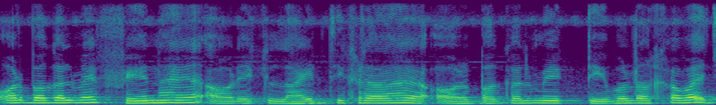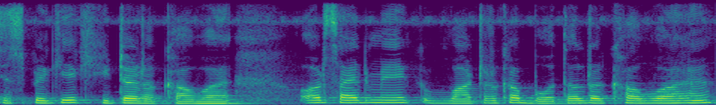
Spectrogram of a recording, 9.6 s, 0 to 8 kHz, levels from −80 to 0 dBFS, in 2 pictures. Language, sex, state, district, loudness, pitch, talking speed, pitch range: Hindi, male, Bihar, Katihar, -17 LUFS, 170 Hz, 225 wpm, 155-185 Hz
